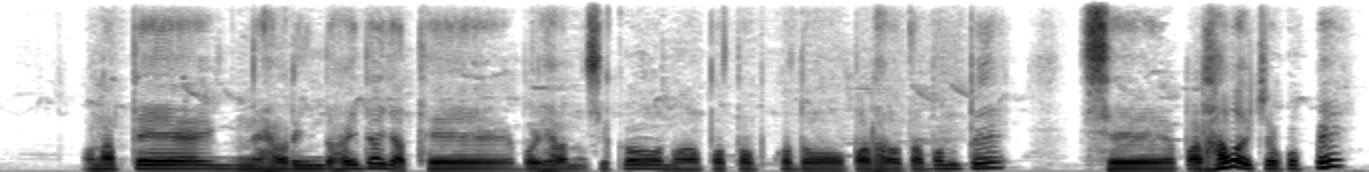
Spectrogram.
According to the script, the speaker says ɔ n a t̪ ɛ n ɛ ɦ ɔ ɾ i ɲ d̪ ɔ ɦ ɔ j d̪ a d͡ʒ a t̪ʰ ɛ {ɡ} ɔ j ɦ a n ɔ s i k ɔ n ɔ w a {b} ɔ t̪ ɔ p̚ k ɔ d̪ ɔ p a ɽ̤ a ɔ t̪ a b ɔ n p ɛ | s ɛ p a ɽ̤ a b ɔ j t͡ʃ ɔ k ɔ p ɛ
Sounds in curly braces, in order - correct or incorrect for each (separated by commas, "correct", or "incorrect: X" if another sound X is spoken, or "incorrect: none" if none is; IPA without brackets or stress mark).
incorrect: b, incorrect: p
